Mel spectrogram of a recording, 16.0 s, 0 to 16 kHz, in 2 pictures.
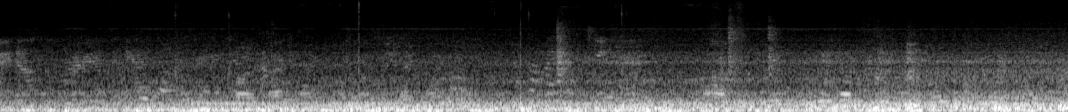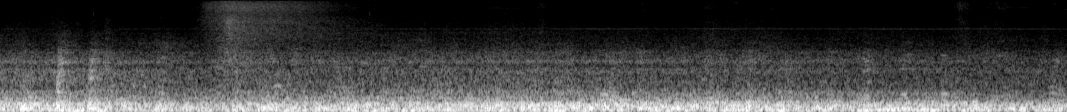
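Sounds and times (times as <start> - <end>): train wheels rumbling on track: 0.0 - 16.0
brief hiss: 9.5 - 10.6.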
